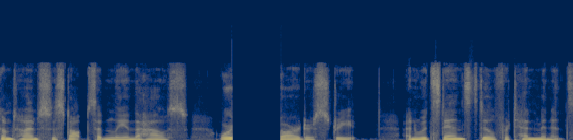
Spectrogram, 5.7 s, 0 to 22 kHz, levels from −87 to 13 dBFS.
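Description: A short speech recording carried over a call link, whose coding noise and high-frequency limit near 12 kHz fit an Opus-style call codec, with three separate timing faults. The first is an audio dropout to silence from 2.31 s to 2.81 s. For roughly half a second the speech stops dead and the gap is silent, with no room tone, before the sound resumes mid-flow. Whatever was said in that window is gone. The likely cause is that the input was briefly lost, through a dropped device connection, a failed link or an accidental mute, while the recording kept writing silence. Next, a short stall from a late packet occurs at 3.67 to 3.73 s. A packet missed its playout deadline, the jitter buffer ran dry, and the receiver held the last sound for about 31 ms until the data arrived. Nothing is lost, but that moment is drawn out slightly with a slight buzz or dip, and everything after it plays about 31 ms later. 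Finally, repeated stalls (stutter) run from 4.18 s to 4.77 s. The buffer emptied four times in that span as packets kept arriving late, and each time the receiver extended the last sound, concealing 79 ms in total with the longest hold about 53 ms. That is roughly 13% of the stretch. No speech is missing, but the passage drags and stutters audibly.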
